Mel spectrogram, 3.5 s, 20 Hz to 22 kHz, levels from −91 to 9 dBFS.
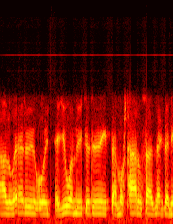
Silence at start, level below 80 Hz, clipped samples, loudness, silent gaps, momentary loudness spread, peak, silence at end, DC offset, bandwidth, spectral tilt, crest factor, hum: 0 s; -54 dBFS; under 0.1%; -20 LUFS; none; 3 LU; -2 dBFS; 0 s; under 0.1%; 8.4 kHz; -7.5 dB/octave; 16 dB; none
